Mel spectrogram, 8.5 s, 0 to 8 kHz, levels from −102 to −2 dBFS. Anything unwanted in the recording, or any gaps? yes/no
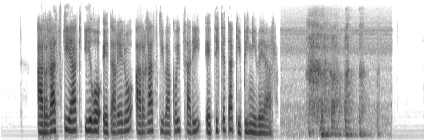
yes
